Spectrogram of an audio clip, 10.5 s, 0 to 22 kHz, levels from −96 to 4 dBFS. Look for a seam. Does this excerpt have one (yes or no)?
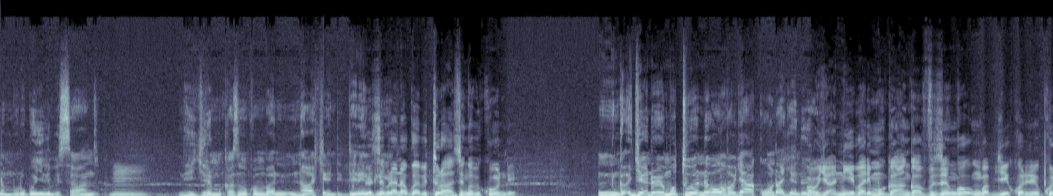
yes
